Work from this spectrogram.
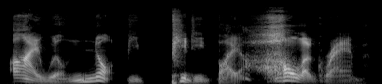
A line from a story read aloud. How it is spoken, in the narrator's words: he sneered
